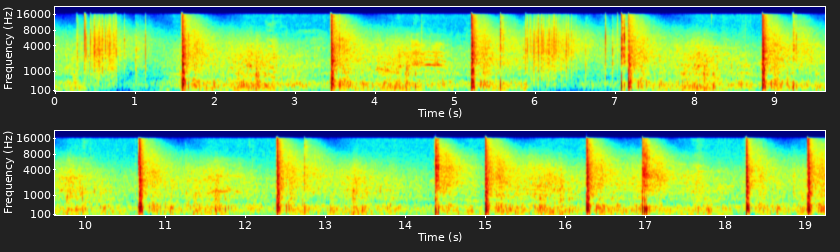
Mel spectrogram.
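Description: Fireworks display: bursts going off in sharp bangs about every two seconds, a couple coming in quicker pairs near the end, with a steady hiss and crackle between them.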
